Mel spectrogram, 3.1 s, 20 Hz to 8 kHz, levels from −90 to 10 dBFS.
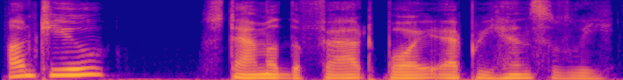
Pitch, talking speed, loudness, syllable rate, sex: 130 Hz, 135 wpm, -17 LUFS, 6.0 syllables/s, male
